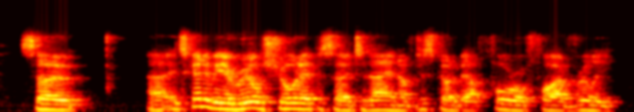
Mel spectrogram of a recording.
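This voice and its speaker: Here is a man with an Australian accent. His voice sits at a fairly high pitch and sounds somewhat breathy. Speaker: business coach. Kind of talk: video podcast tutorial. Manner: animated.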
